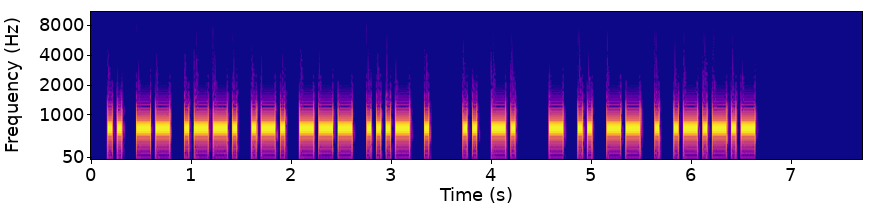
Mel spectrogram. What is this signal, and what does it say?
Morse code, heard as a keyed tone, about 25 wpm, 700 Hz. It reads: IMPROVE IN TIME.
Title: Sentences from Top 1000 Words - Review Part 5 - 25wpm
